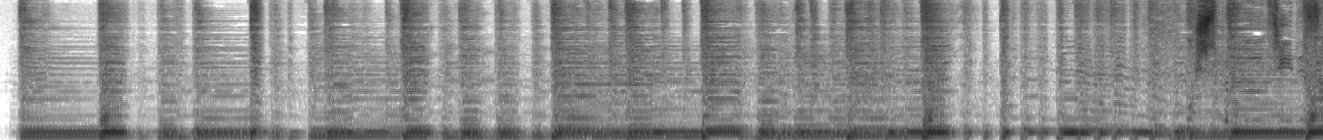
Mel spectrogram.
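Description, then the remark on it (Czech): A recorded song plays loudly and continuously, with a full, steady instrumental backing: sustained low bass tones and sharp rhythmic percussive hits driving a regular beat throughout. “Písničku uslyšíte celou právě teď.”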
